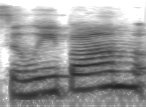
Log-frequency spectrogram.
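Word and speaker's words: Silybum: for milk thistle is silly bum which is kind of a fun name to say silly bum uh it's it's spelled s-i-l-y-b-u-m so it's missing an l but silly bum um and so again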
